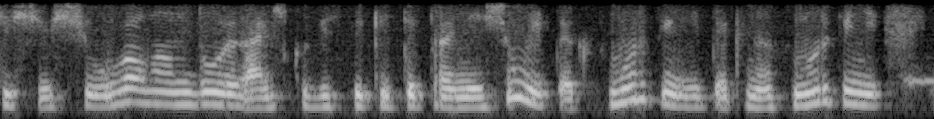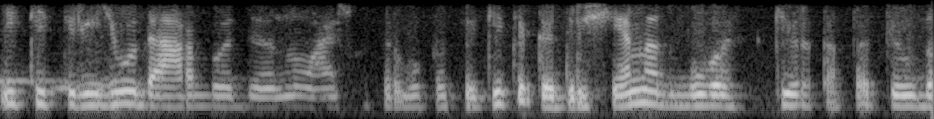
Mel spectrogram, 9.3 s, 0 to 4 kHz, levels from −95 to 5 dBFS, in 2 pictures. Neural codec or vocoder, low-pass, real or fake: vocoder, 44.1 kHz, 128 mel bands, Pupu-Vocoder; 3.6 kHz; fake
